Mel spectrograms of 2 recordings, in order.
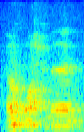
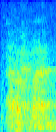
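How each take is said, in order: First: The r sound is heavy and thick. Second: The r sound is light and thin. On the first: The speaker calls it right. "ra itu ditebalkan" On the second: The speaker calls it wrong. "Mungkin ada yang punya dialek Ar-Rahman gitu. Itu tidak seperti itu"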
